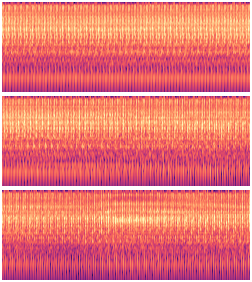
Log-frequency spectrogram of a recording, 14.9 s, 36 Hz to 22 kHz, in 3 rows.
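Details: 1.5 dCi diesel at idle: clatter wavers and changes character partway through; unstable idle attributed to a faulty fuel pressure regulator.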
